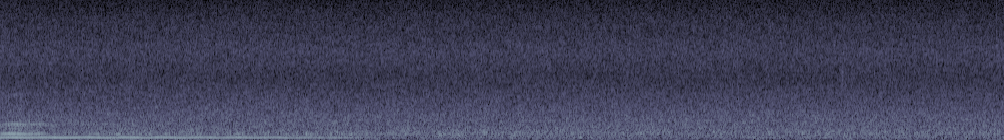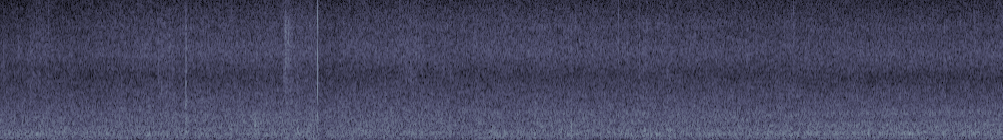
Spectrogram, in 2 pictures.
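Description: River water rushing over rocks through shallow rapids, a steady rushing noise. For the first two seconds a man's sung low note is held with vibrato before it fades out.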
